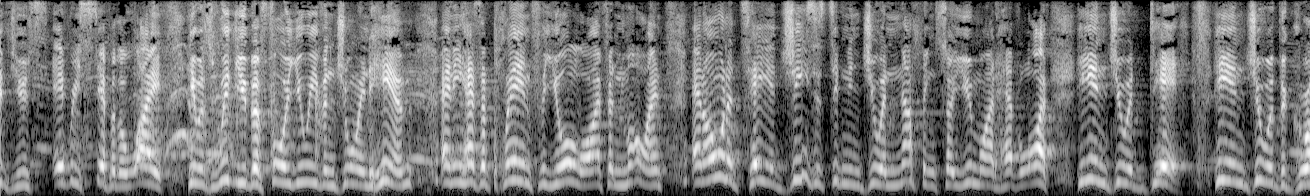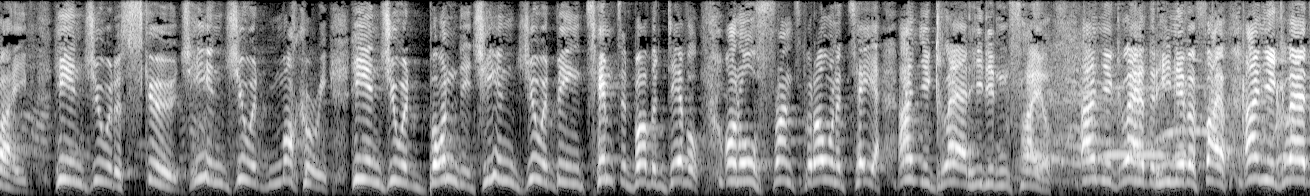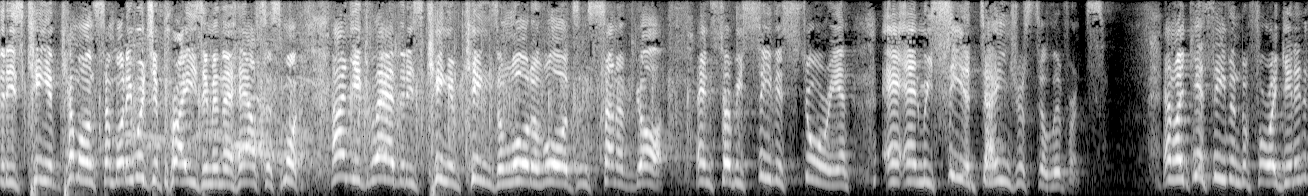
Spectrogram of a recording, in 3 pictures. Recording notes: Recorded at Lifepoint Church.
